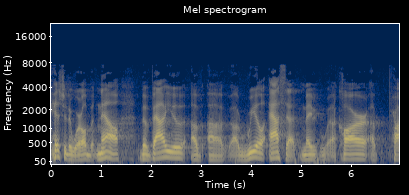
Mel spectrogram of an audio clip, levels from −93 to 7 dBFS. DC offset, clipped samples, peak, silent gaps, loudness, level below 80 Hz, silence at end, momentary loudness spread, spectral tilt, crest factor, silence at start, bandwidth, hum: under 0.1%; under 0.1%; -2 dBFS; none; -22 LUFS; -52 dBFS; 0 s; 11 LU; -5.5 dB/octave; 20 dB; 0 s; 7.6 kHz; none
